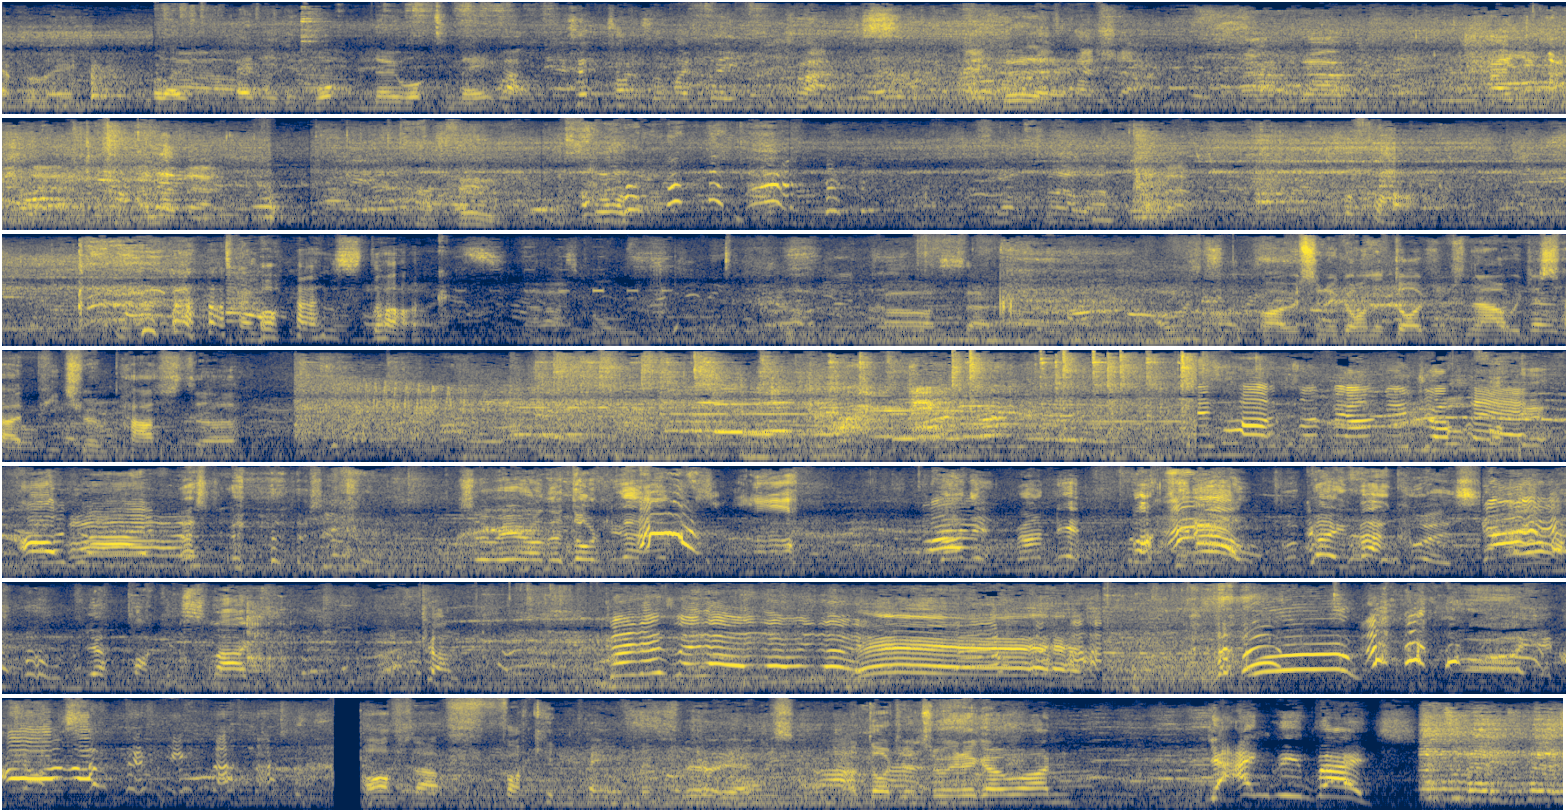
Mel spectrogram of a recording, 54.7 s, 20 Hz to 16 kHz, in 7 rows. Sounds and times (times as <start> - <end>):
Inside, public space: 0.0 - 54.7.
